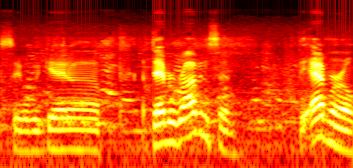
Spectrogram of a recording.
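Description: A man at medium pitch and moderate pace, lively in intonation, over faint background noise and faint crowd noise

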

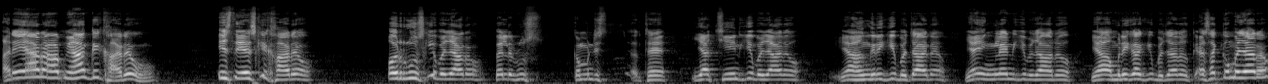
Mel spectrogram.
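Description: A man speaks in a raised, projected voice with a bright, sharp tone. His pitch is extremely high, with ordinary pitch variation. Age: 70s. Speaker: senior politician, former assembly speaker. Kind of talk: interview. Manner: animated.

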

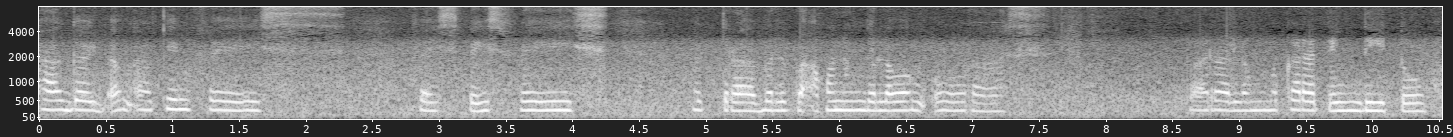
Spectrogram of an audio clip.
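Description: Very slowly, a woman speaks in a monotone, flat way with long, frequent pauses. Noticeable background noise sits under a dry sound with no echo. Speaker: solo traveler vlogger. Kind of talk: casual vlog chat. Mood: cheerful, chatty. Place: beach. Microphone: earbuds.

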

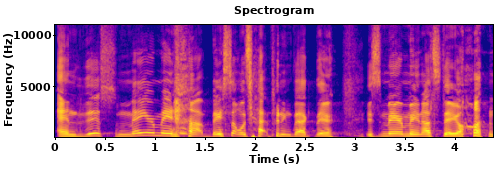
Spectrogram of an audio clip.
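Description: Over a quiet background, a man speaks at a very fast pace in a bright, sharp tone. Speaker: preacher. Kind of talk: sermon. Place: stage. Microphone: handheld.

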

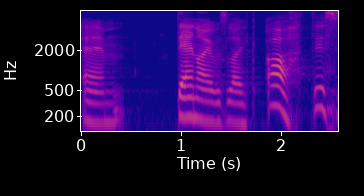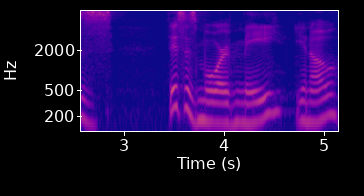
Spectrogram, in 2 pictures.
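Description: In an Irish accent, a woman with a fairly low pitch speaks at a very slow pace against a quiet background. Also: lively intonation. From Ireland. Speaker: country singer-songwriter. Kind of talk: casual interview chat. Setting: video call. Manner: laughs often, chatty.

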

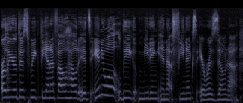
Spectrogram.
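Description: At a moderate pace, a woman speaks in a plain, everyday voice. Her pitch is fairly high with ordinary variation. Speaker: team podcast host. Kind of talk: casual chat. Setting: studio. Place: studio. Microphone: studio mic.

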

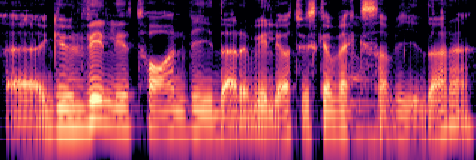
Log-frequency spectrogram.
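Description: This man speaks at a moderate pace with lively intonation and vocal fry. The background is quiet. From Östergötland, Sweden (Linköping); Östergötland, Sweden. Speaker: bible school principal; talk show guest. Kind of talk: interview. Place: studio. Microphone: lapel.

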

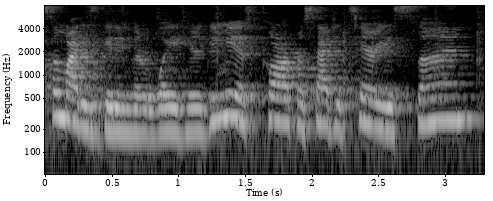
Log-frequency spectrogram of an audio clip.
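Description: The recording carries audible room echo. There is light background noise too. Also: woman. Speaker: card reader. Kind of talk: casual card reading talk to viewers. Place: kitchen. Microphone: phone near.

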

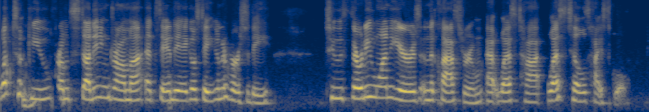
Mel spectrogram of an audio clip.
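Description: Moderate pace and ordinary pitch variation from a woman with a fairly high voice. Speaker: educator and show host. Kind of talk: casual chat. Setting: video call. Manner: animated.

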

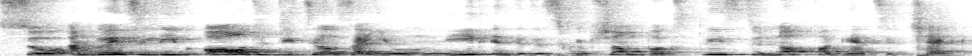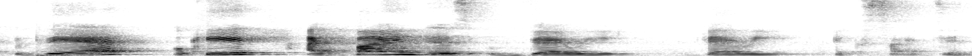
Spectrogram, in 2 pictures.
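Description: A woman talks at a fairly slow pace. Room echo is audible. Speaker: lifestyle vlogger. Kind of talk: product review vlog chat. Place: home room.

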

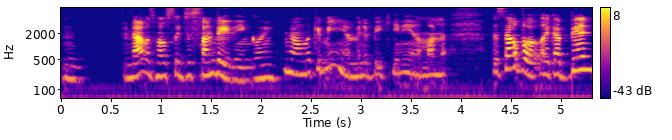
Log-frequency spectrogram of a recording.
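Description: With lively intonation, a woman talks in a bright, sharp tone. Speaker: vlogger. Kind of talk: casual vlog chat. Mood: candid, animated. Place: home room. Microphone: phone near.

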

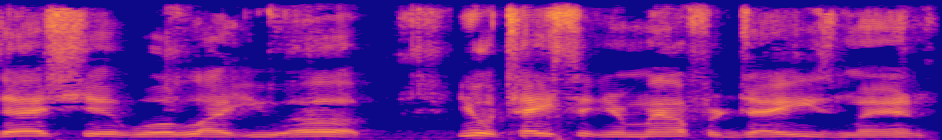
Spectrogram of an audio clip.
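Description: With light background noise behind him, a man talks at a fairly slow pace. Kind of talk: casual vlog chat explaining mixing coatings. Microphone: phone near.

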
